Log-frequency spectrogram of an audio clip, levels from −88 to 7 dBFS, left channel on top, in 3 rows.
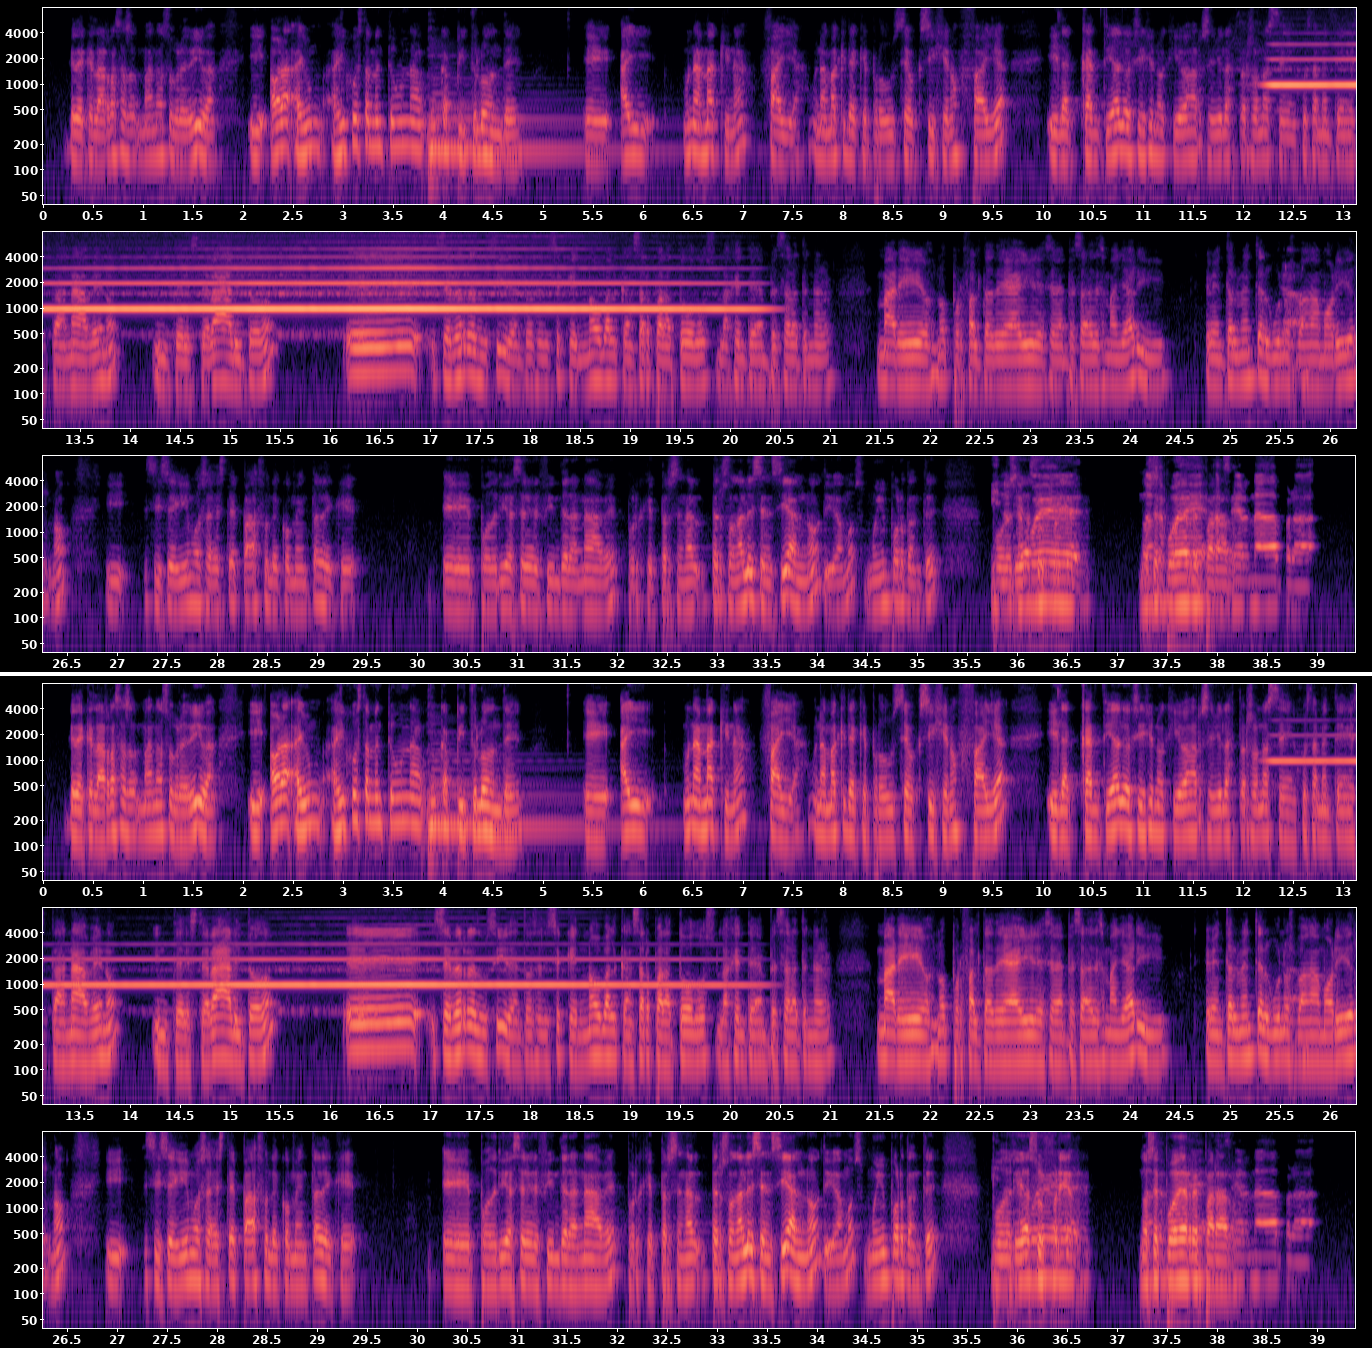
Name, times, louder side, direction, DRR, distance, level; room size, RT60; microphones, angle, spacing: voice 1, 0.2-4.8 5.4-6.1 6.4-13.9 14.2-15.5 16.1-21.0 21.5-24.4 24.8-29.4 30.3-36.7 37.2-38.2, right 4 dB, 80° right, 0.6 m, -28 dB
sound 1, 3.8-7.1, right 1 dB, 35° right, 0.5 m, -38 dB
Wind instrument woodwind instrument, 12.2-20.5, left 7 dB, 85° left, 0.6 m, -18 dB
voice 2, 35.7-36.6 37.2-39.0, left 3 dB, 35° left, 0.4 m, -30 dB
5.9 x 2.1 x 3.4 m
head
